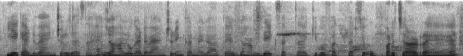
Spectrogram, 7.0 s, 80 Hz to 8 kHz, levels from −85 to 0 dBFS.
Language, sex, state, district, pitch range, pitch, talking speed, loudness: Hindi, female, Gujarat, Valsad, 220-255 Hz, 235 Hz, 205 wpm, -17 LUFS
